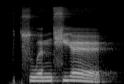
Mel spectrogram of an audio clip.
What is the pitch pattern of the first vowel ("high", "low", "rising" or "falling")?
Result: high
